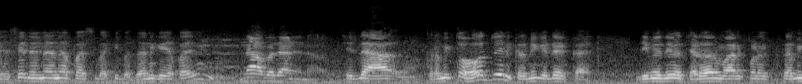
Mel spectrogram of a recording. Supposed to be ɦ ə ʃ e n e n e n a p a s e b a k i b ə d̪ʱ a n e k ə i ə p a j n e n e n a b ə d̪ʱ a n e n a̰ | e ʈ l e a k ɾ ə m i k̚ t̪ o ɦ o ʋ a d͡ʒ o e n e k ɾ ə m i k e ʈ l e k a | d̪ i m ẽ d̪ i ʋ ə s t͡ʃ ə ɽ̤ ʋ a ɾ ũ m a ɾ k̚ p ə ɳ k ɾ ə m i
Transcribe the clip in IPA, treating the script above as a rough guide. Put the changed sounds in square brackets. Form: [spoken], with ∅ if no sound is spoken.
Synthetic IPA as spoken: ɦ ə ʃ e n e n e n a p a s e b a k i b ə d̪ʱ a n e k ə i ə p a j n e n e n a b ə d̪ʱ a n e n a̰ | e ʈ l e a k ɾ ə m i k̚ t̪ o ɦ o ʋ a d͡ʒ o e n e k ɾ ə m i k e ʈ l e k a | d̪ i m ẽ d̪ i ʋ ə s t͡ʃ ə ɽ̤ ʋ a ɾ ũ m a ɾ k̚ p ə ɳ k ɾ ə m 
